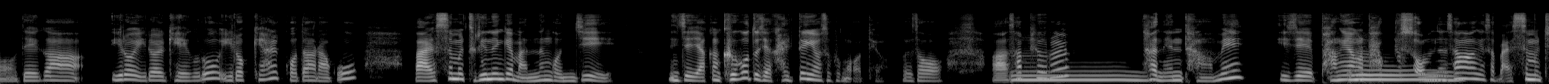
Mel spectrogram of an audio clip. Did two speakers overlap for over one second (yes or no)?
yes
